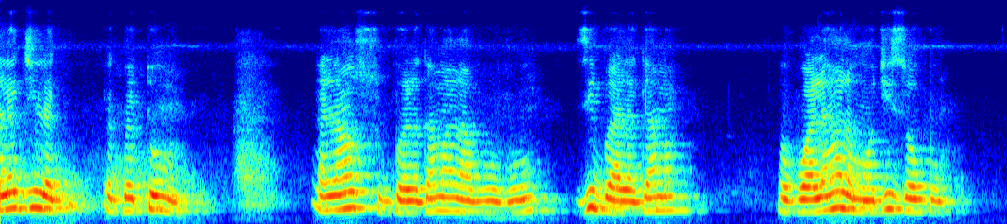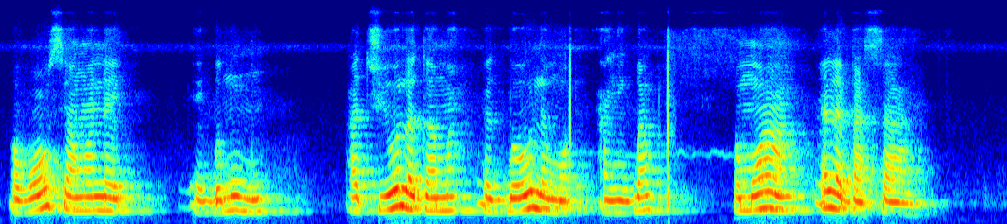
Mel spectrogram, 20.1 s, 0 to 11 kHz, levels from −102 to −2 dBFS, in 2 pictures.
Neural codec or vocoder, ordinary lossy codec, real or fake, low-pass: none; Opus, 32 kbps; real; 7.2 kHz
